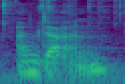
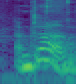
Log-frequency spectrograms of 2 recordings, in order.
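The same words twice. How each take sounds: First: Said in the usual way. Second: Louder repeat. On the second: Retold or imitated. Repeated, more forcefully.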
